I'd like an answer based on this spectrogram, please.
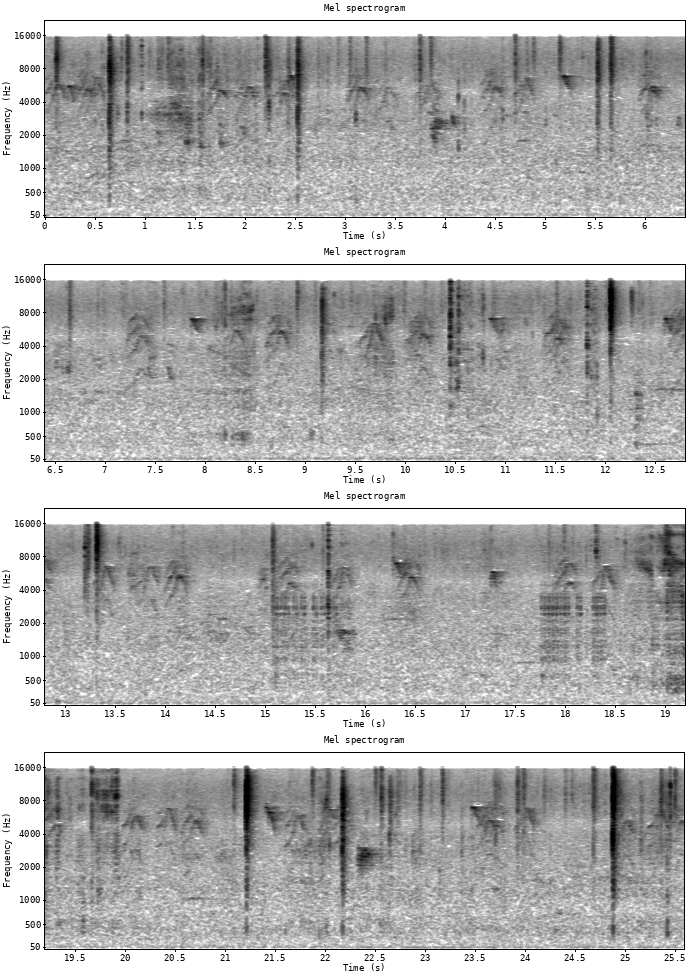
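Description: Eating sounds: a metal spoon clinking and scraping in a clay pot of soup, heard as a scatter of faint, sharp clicks.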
